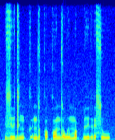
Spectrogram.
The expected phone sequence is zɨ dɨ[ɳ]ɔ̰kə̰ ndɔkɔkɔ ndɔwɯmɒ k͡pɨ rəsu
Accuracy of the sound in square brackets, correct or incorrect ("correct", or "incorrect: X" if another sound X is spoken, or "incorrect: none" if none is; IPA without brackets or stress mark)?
incorrect: ŋ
